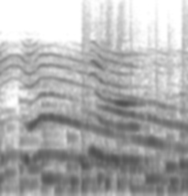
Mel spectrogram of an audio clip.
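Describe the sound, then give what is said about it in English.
Cats meow in an alley in a sustained, wavering chorus of overlapping cries, fairly loud, with pitches sliding up and down and no gaps for the whole short stretch. “Some of the coolest cats around like to hang out down in the alley.”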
